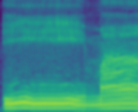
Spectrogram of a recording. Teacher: Kalau alif polanya yang untuk mad thai itu berupa alif yang di dalam huruf yang berharakat fathah dibaca mad thobi'i. Panjangnya satu alif atau dua harakat atau dua ketukan. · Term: matobi'i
